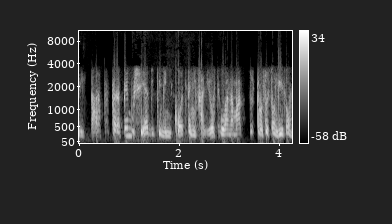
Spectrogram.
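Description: Speech only: a man talking continuously in Greek, the voice thin and cut off above the treble like a phone line on a radio broadcast.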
